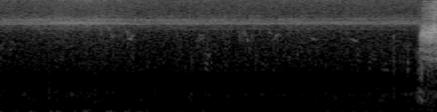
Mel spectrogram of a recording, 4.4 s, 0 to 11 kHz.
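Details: Cicadas in summer at Tswalu Kalahari Reserve, South Africa, during a sunrise safari drive on 28 October: a thin, unbroken high-pitched drone holds steady throughout, ending in a sudden loud noise burst.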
